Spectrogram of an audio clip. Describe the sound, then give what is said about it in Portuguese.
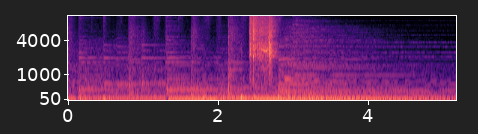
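A single camera shutter click snaps out as a short, bright burst midway through, set against a steady low hum that continues before and after. It takes a group photo in front of a snow sculpture of a castle. No one speaks. “みんなで写真を撮りましょう”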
